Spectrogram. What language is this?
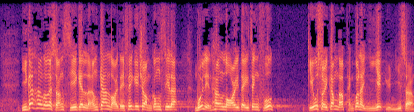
Cantonese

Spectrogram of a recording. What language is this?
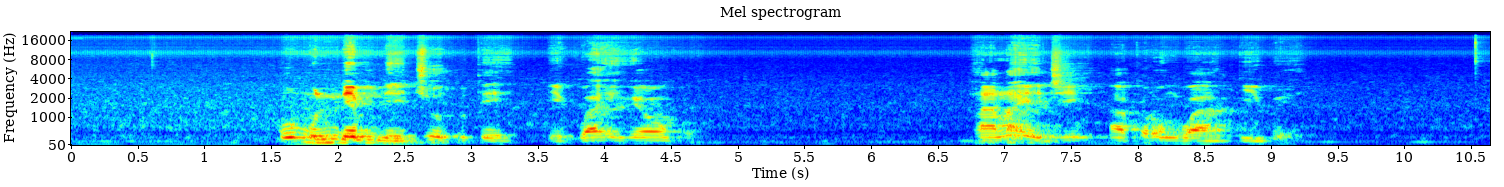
Igbo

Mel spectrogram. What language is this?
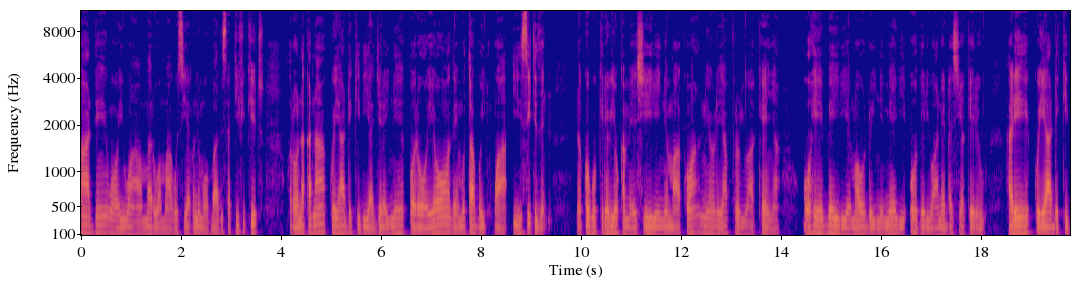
Kikuyu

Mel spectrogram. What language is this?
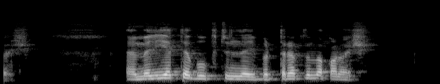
Uyghur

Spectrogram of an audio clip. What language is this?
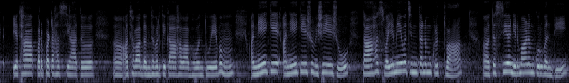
Sanskrit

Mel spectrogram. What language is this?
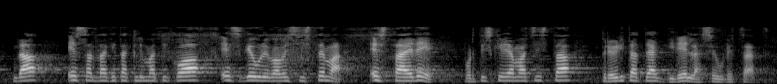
Basque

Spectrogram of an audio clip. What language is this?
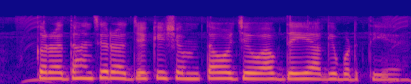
Hindi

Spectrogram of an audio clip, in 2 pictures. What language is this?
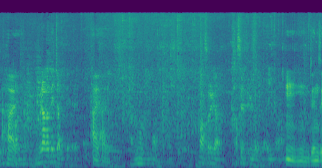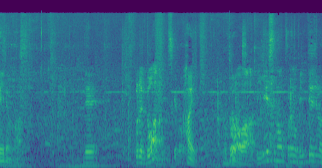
Japanese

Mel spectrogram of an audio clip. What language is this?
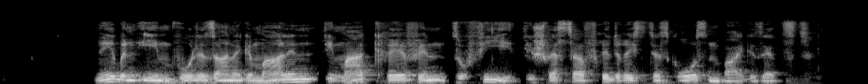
German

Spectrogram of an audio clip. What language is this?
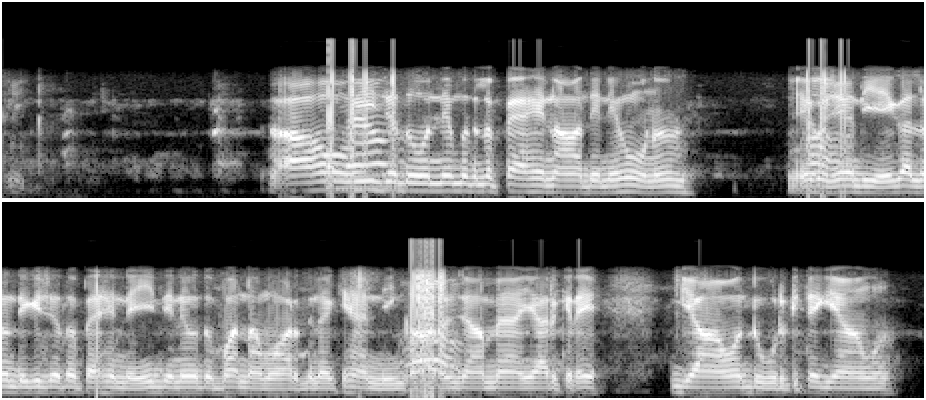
Punjabi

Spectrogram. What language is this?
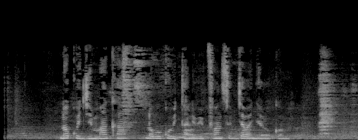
Kinyarwanda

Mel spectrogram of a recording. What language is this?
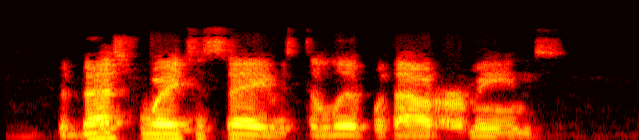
English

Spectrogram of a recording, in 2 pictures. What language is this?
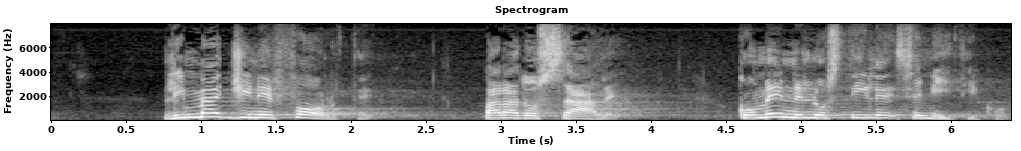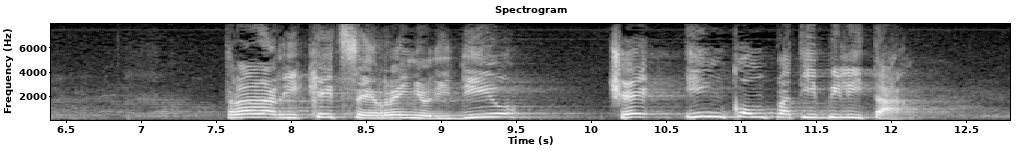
Italian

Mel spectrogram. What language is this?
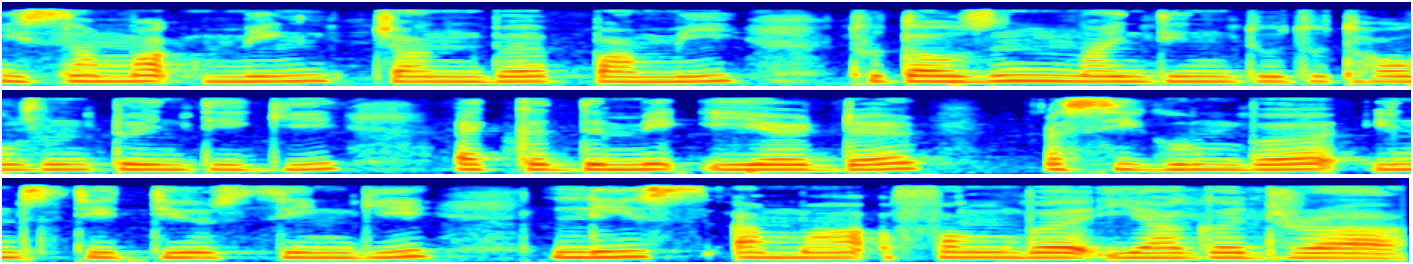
Manipuri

